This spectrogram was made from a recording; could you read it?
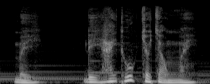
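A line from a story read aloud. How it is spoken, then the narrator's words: Soft whisper. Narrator (Vietnamese): Chị dâu khẽ nói vào tai Mị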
